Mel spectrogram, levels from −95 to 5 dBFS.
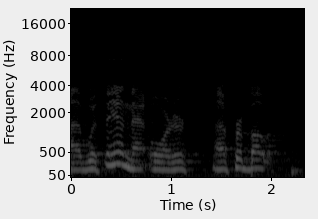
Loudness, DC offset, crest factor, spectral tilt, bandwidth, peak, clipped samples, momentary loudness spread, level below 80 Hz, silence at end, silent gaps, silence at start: -67 LUFS; under 0.1%; 16 dB; -5.5 dB/octave; 7.4 kHz; -52 dBFS; under 0.1%; 4 LU; under -90 dBFS; 0 s; none; 0 s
